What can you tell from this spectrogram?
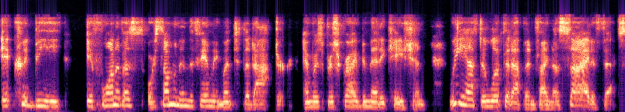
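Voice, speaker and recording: A woman's voice with vocal fry and very wide pitch swings, in a dry, close sound with no echo. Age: 70s. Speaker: podcast host appearing as guest. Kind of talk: casual interview conversation.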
